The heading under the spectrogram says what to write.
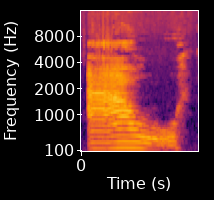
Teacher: simple past and past participle have the vowel ow in them it's a moving or changing vowel starts with ah and goes all the way to like a w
